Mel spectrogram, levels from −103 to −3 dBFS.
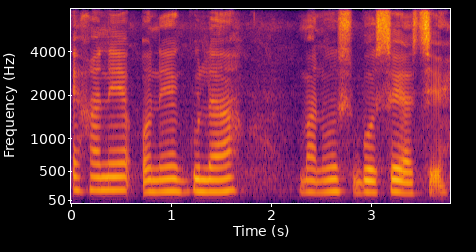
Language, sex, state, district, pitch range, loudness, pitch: Bengali, female, Assam, Hailakandi, 180-200 Hz, -20 LUFS, 185 Hz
